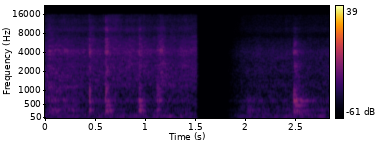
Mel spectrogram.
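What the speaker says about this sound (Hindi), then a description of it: "इसमें हम पहले प्याज डाल देंगे और प्याज को थोड़ा फ्राई होने देंगे।" Onions frying in oil in a pan for chole masala, a steady close sizzle with soft spoon-stirring scrapes, cut by a brief silence midway.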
